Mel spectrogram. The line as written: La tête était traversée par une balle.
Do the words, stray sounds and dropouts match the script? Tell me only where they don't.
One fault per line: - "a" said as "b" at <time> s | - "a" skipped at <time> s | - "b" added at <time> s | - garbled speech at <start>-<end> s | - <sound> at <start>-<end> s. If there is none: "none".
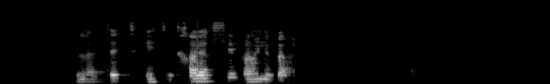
none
